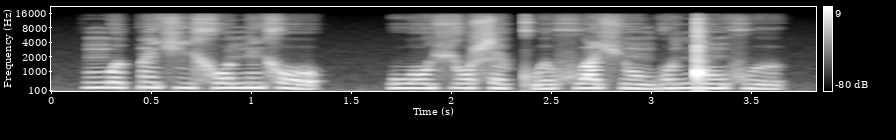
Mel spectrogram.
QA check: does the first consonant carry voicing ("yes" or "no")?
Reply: yes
